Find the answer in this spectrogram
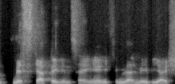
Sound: laughs

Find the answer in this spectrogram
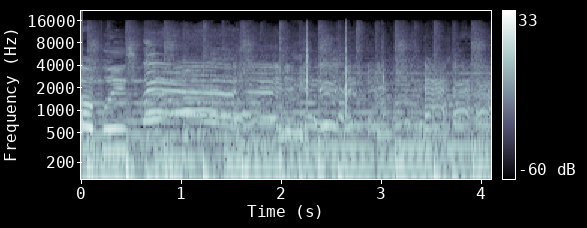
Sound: group cheers

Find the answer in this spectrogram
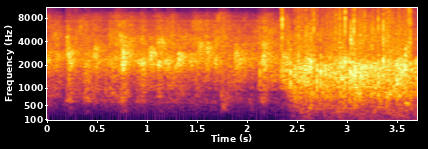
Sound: applause

